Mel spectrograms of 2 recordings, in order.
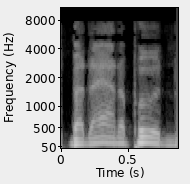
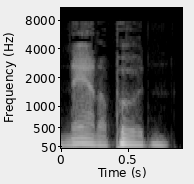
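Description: First: Said in the usual way. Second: "nana pudding" with the first syllable of banana dropped; Southern pronunciation. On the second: Shown as a demonstration. Reader gives the South's name for banana pudding, "nana pudding" without the "ba". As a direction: say "nana pudding", starting straight on NAN. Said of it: "for us in the South".

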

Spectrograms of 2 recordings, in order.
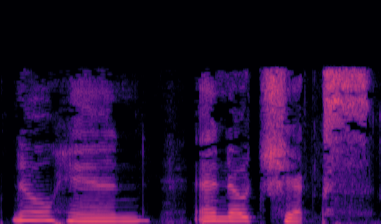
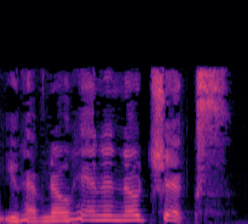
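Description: First: Slow, sighing repeat; a slow sad echo of the taunt; sighed. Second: Said in the usual way. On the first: Acted. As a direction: let the words sink with a sigh. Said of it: "the Gallito sighed".

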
